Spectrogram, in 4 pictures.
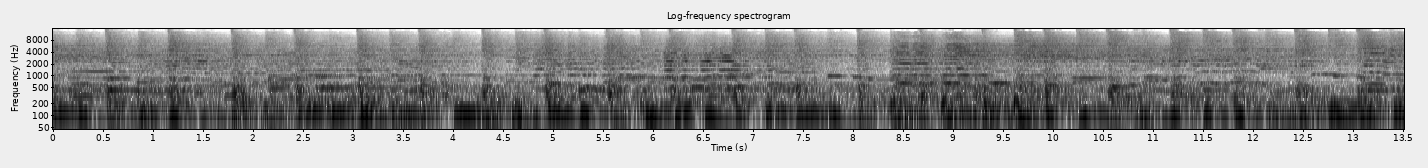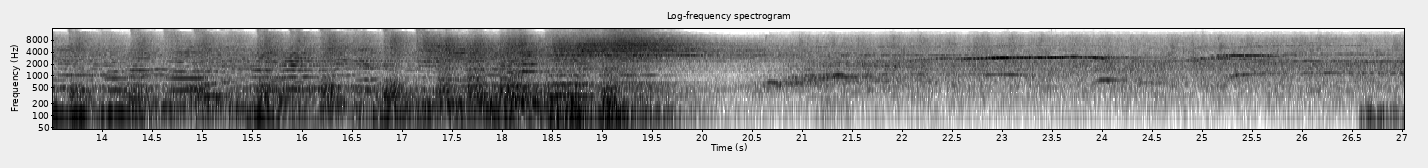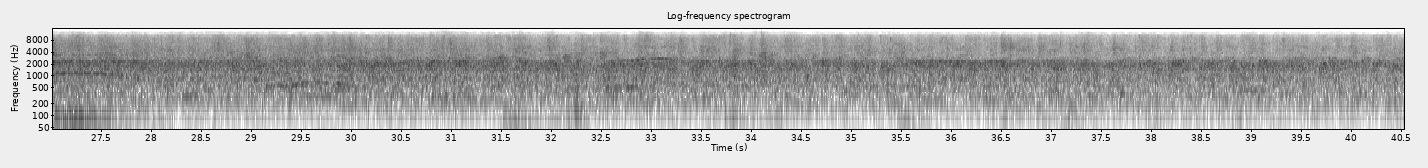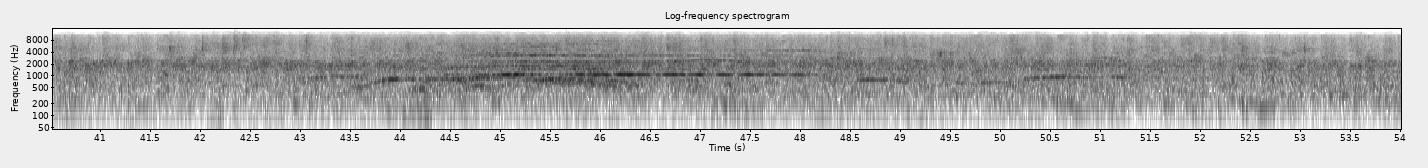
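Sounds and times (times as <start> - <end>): audience applauding: 0.0 - 54.0
cheering shouts: 20.5 - 28.4, 29.0 - 30.1, 42.9 - 51.9.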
